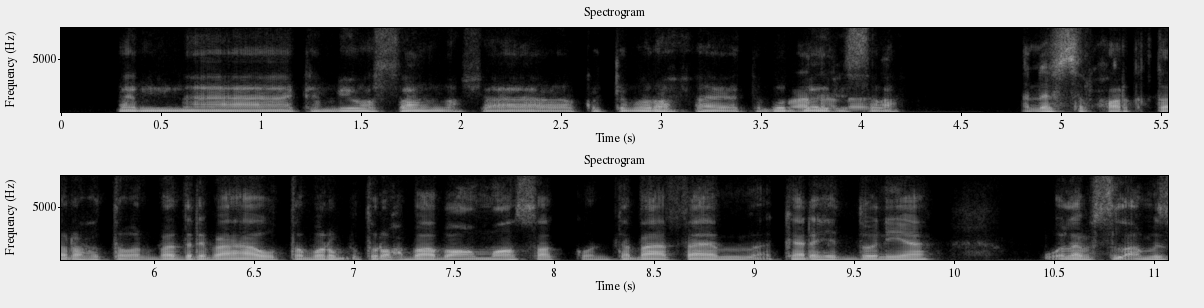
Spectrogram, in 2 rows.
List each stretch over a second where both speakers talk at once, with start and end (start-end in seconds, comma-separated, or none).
none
